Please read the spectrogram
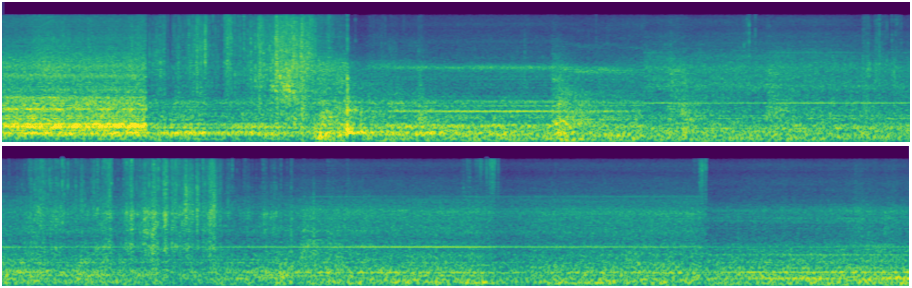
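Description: Plastic film crinkling and rustling as hands handle and lay down plastic-wrapped strips of raw silicone rubber, over a steady factory machine drone. A louder machine hum with several steady tones stops about a second in.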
